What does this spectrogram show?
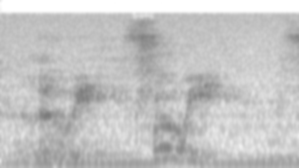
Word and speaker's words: Lou: Louie, fooey. There's a reason Cory rhymes with glory, and Lou rhymes with number two.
